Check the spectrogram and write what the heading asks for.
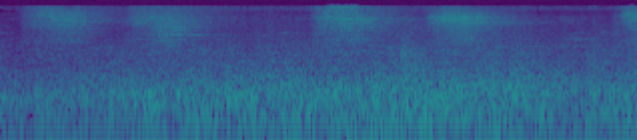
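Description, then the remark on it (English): An underground tube train thunders past behind a ten-foot-high brick wall at the end of a street, a steady, heavy low rumble with rhythmic surges of rattling wheels and no voices over it. “And like it was cutting the street dead in its tracks, stood a ten foot high brick wall behind which tube trains thundered by.”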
